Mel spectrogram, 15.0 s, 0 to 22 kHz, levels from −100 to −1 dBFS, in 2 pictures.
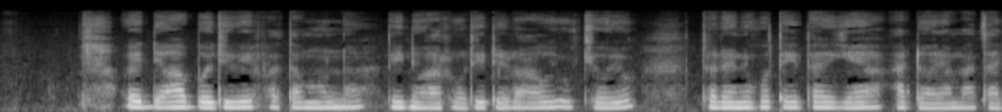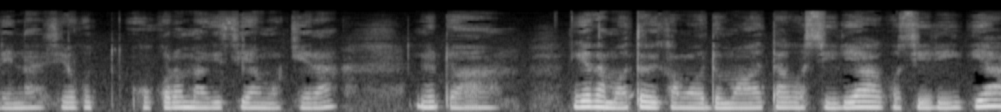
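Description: From start to finish the speech carries plainly audible damage, likely Vorbis compression at a bitrate around 35 kbps: nothing survives above 14.2 kHz, and coarsely quantised treble turns into grainy hiss of similar energy, with roughened tones and blurred attacks.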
